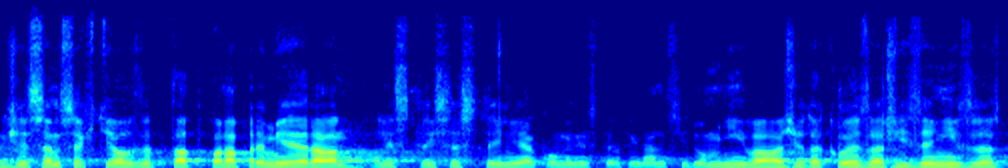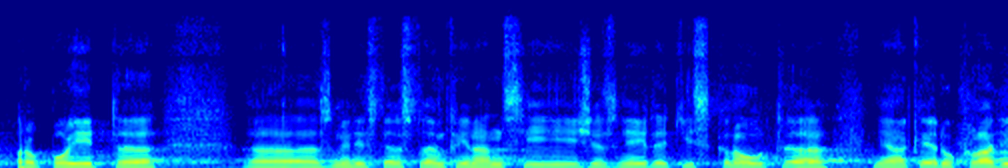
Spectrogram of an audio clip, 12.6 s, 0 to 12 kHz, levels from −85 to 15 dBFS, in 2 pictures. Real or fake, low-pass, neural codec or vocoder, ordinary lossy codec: fake; 10.8 kHz; codec, 44.1 kHz, 7.8 kbps, Pupu-Codec; Opus, 32 kbps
